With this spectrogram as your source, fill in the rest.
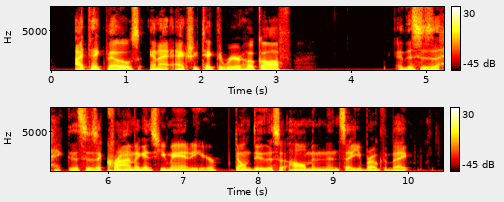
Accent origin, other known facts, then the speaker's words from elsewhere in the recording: West Virginia, United States; from West by God, Virginia.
